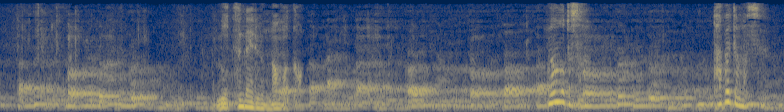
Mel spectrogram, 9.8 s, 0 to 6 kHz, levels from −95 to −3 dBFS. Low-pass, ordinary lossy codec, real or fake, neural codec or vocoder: 5.4 kHz; MP3, 32 kbps; fake; codec, 16 kHz, 4 kbps, FunCodec, trained on Chinese and English, 50 frames a second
